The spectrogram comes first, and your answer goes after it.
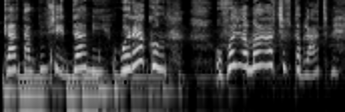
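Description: A woman's voice: very high voice, animated, very fast. An actress playing an anxious young village woman in a radio drama, pleading and lamenting in Levantine Arabic. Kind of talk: audio drama acting.

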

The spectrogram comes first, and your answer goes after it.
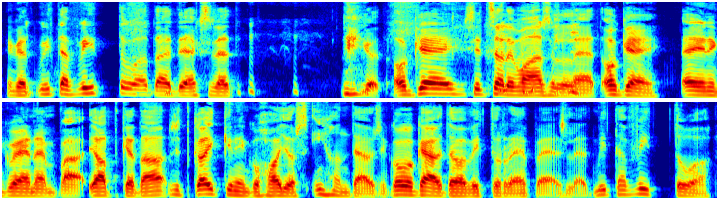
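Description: A man's voice: mid-range voice, no room sound, studio quality. A man in his late twenties, a podcast host, telling an anecdote in casual chat, swearing freely and laughing as he goes. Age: 20s.

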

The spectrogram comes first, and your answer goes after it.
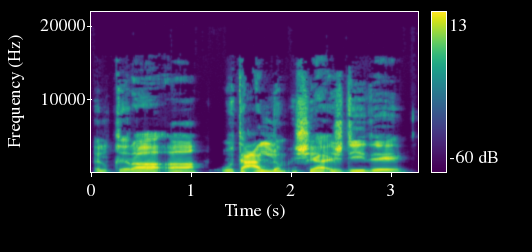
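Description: A man with a Levantine accent giving casual motivational advice straight to his viewers, with energy and quick self-corrections. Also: mid-range voice, little pitch movement. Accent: Levantine Arabic. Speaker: vlogger. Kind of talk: casual motivational talk to camera.

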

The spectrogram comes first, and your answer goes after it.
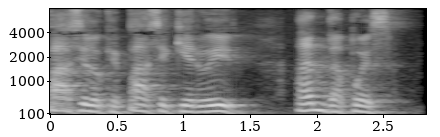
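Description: A man's voice: a little high, steady tone, slow pace, darkish tone. A man voicing an eager young male messenger in a Bible reading, earnest and insistent. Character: eager young male runner bringing news.

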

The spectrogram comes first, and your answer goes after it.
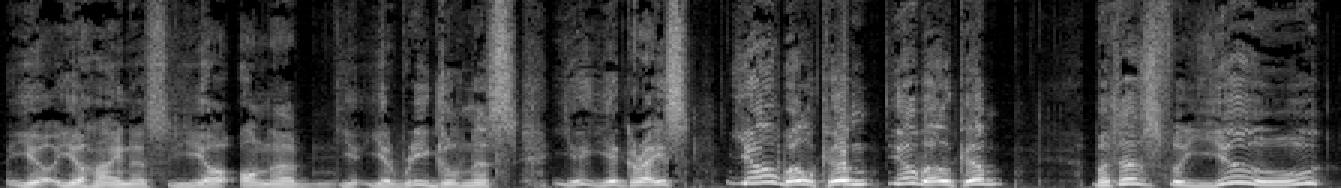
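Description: A man's voice: high voice, lively intonation, slow, dark tone, voice pushed up, heavily acted. A man voicing a pompous, cold-hearted male Ice King in a children's story. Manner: pompous, self-satisfied, punning.

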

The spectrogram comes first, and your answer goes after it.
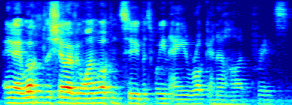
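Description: A man's voice: mid-range voice, fairly even intonation, fast, darkish tone. A man hosting a podcast in casual chat, jokey and playful. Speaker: podcast host. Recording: roomy echo, faint music.

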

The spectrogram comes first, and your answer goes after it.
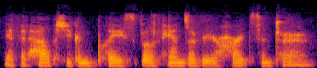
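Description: A woman leading a guided meditation in an airy, breathy, soothing and hushed voice, leaving long pauses. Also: deep voice, little pitch movement. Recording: roomy, dull lo-fi sound.

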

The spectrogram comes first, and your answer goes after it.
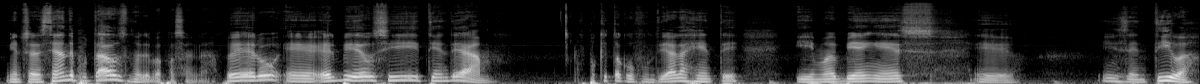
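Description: Gravelly-voiced man hosting a commentary podcast. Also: mid-range voice, darkish tone. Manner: opinionated, measured, frequent fillers and restarts. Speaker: podcast host.

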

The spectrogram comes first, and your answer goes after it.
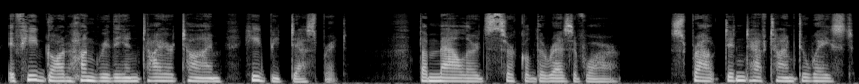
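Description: A woman narrating a children's novel in steady, measured storytelling. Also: deep voice, no echo, studio quality. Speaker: audiobook narrator. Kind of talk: scripted narration.

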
